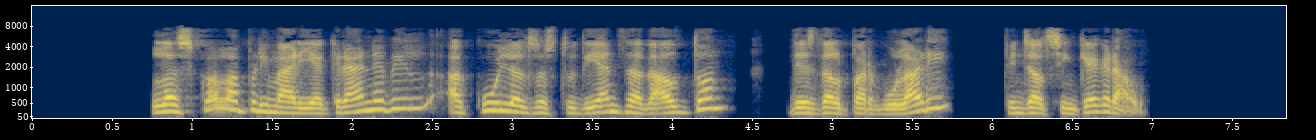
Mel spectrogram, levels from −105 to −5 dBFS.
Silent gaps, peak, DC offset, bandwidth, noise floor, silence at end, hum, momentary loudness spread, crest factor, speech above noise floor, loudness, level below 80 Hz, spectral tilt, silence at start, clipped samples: 4.40-4.48 s, 4.57-4.71 s, 5.75-6.07 s; -2 dBFS; under 0.1%; 7.8 kHz; under -90 dBFS; 0.9 s; none; 7 LU; 16 dB; over 74 dB; -17 LUFS; -60 dBFS; -4.5 dB/octave; 0.75 s; under 0.1%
